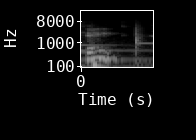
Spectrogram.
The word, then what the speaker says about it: cake: a cake that's it that's how you say cake e silent is a silent E and then c a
